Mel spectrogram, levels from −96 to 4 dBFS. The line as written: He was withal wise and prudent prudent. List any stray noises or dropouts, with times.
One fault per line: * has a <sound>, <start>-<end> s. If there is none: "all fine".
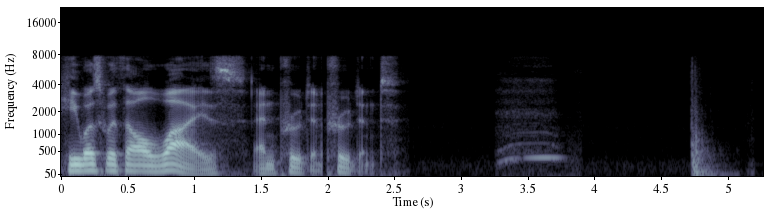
* has a breath, 3.3-3.9 s
* has a thud, 4.7-5.1 s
